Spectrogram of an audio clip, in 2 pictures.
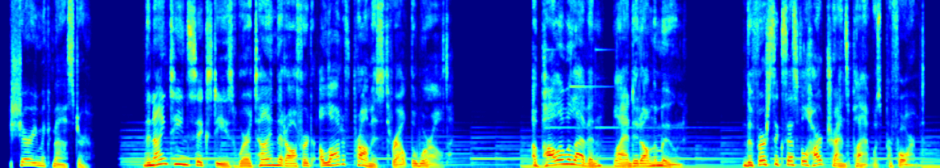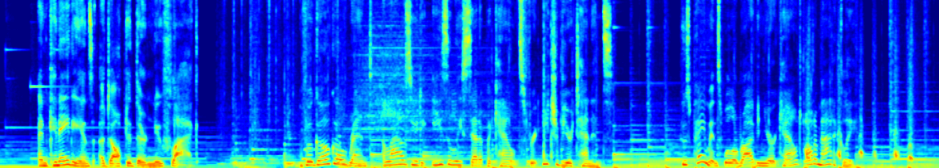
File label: Narration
